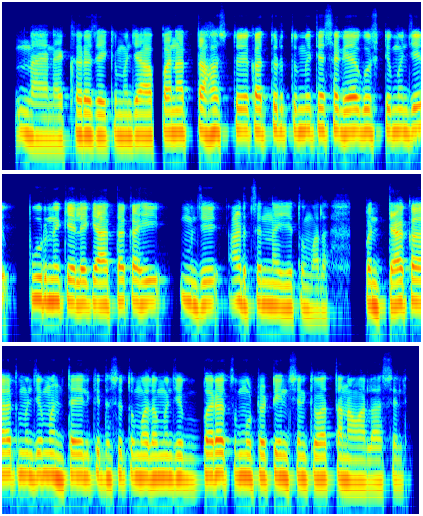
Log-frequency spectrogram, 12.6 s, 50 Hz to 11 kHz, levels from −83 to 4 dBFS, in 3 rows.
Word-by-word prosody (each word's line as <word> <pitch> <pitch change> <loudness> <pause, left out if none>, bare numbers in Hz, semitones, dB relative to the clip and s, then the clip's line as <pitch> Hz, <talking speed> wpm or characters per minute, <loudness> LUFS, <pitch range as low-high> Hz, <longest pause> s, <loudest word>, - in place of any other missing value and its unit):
नाही, 145 -5 -3
नाही, 135 0 -4
खरंच 155 -2 +1
आहे 150 - +3
की. 150 - -9
म्हणजे 150 0 -1
आपण 155 +2 +1
आता 170 +1 0
हसतो 170 +2 -1
आहे 175 0 +3
का, 180 0 +3
तर 185 -2 0
तुम्ही 180 0 -1
त्या 185 - +3
सगळ्या 175 -1 +3
गोष्टी 175 +1 -2
म्हणजे 175 +2 +1 0.3
पूर्ण 195 -2 +2
केल्या, 175 -2 +4
की 180 - 0
आता 170 +2 +3
काही 180 +1 +1 0.2
म्हणजे 175 -2 -2
अडचण 180 -1 -2
नाही 165 -1 0
आहे 155 0 -4
तुम्हाला. 140 -2 -6 0.4
पण 170 -2 +2
त्या 170 0 +6
काळात 180 -1 +3
म्हणजे 175 -1 -1
म्हणता 175 -1 +1
येईल 170 -1 +1
की 180 - -2
जसं 160 +2 -3
तुम्हाला 165 -1 0
म्हणजे 165 0 0 0.2
बरंच 180 0 +4
मोठं 170 -1 0
टेन्शन 165 -1 0
किंवा 160 -1 +2
तणाव 145 -2 0
आलं 140 0 -4
असेल. 145 +1 -9
170 Hz, 210 wpm, -22 LUFS, 160-175 Hz, 0.4 s, त्या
